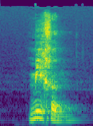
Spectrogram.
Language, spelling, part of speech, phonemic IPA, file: Dutch, miegen, verb, /ˈmiɣə(n)/, Nl-miegen.ogg
- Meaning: to urinate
